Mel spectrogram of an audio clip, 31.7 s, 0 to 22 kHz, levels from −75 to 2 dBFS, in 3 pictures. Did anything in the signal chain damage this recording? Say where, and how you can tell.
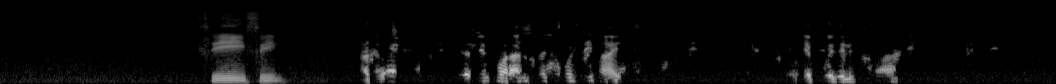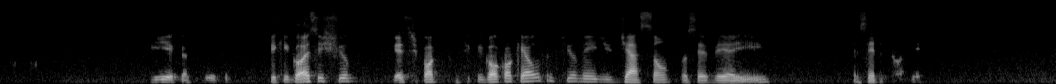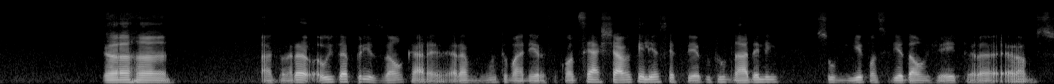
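Yes, in call processing. Speech suppressed in double talk at 3.58–6.54 s and 7.8–9.14 s: the voice drops by up to around 35 dB, likely because the echo canceller cut both talkers during overlap.

The other side's voice is leaking through at 3.71–4.0, 4.72–5.63, 6.21–6.98, 7.53–7.83, 8.6–9.15 and 9.68–9.98 s, about 20 to 30 dB below the speech. This is likely residual loudspeaker echo that the canceller left in.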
